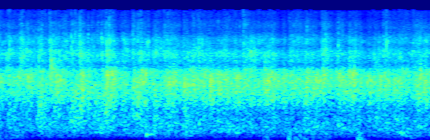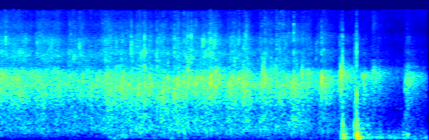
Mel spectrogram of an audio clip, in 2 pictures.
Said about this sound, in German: Gerne Applaus.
